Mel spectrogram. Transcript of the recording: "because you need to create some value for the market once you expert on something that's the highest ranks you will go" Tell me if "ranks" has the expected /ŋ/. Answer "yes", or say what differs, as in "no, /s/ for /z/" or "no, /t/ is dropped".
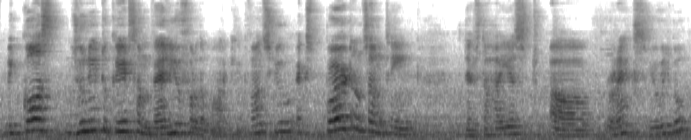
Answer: no, /ŋ/ is dropped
